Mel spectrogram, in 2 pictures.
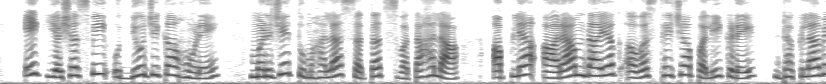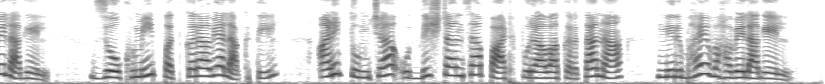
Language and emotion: Marathi, neutral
